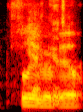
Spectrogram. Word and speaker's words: Pflugerville: Pflugerville. People that don't understand, Pflugerville is spelled PF. I gotta go back. Yeah. Pflugerville. Pflugerville. So the P is not there, but it's there when you write it.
